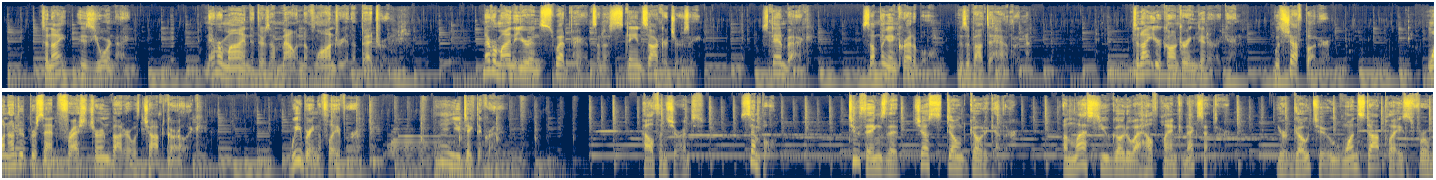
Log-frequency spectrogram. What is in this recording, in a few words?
Commercial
